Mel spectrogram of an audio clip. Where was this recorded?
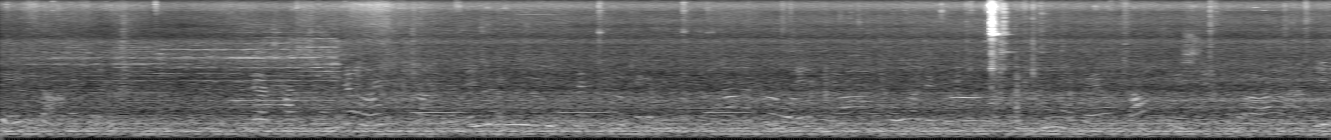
on a subway train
